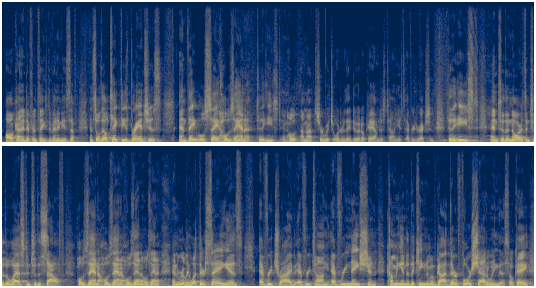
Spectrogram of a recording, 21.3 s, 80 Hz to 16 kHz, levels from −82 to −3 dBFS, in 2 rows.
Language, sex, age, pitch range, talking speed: English, male, 40-59, 140-175 Hz, 225 wpm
